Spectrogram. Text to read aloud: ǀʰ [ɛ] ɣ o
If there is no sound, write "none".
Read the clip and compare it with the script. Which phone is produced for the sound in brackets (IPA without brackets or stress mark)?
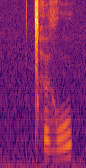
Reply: ɛ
